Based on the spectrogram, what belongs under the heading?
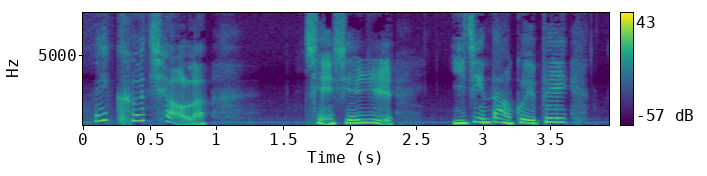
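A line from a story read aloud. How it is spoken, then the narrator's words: Smiling after thought. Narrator (Chinese): 孔思珍低头思索了半晌，然后笑着说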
